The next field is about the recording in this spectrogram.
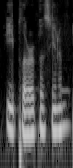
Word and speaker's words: E Pluribus Unum: This week, just joined me in talking about Stranger Things Season 3, Episode 6, In Pluribus Unum. Did I say that right? – E Pluribus Unum.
